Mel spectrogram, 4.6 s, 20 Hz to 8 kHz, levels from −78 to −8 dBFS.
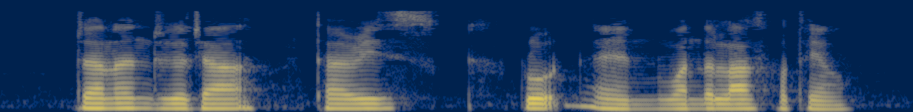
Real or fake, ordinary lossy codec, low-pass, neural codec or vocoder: fake; MP3, 24 kbps; 7.2 kHz; codec, 24 kHz, 3.1 kbps, DualCodec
